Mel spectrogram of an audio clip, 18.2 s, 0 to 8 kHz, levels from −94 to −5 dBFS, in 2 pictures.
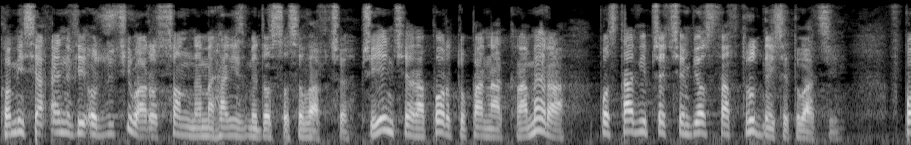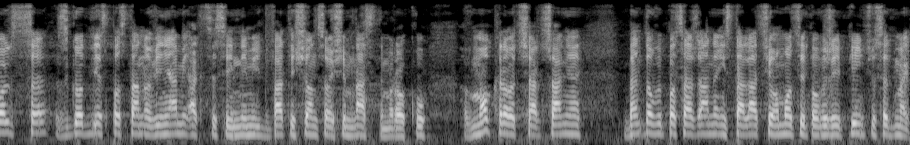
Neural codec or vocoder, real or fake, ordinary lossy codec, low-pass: vocoder, 44.1 kHz, 128 mel bands, Pupu-Vocoder; fake; none; 7.2 kHz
